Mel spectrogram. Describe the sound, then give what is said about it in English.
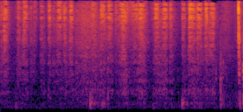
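A pen scratches across paper as dates are written in, giving soft, continuous scraping strokes with small irregular pauses. The sound is quiet and there is no talking. “So I'm writing that in.”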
